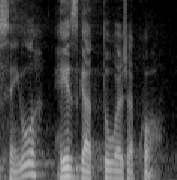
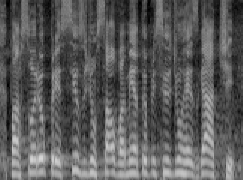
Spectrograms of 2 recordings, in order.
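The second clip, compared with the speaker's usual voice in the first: higher, louder plea for rescue as a hurting believer; pleading church member; 7 semitones higher, 6 dB louder than usual. Acted. Hurting believer begging the pastor for help, pleading voice. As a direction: cry out like someone begging the pastor.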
